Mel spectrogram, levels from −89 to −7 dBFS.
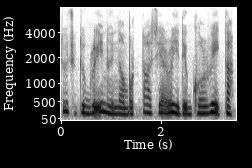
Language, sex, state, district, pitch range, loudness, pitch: Nagamese, female, Nagaland, Kohima, 175-210 Hz, -15 LUFS, 190 Hz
